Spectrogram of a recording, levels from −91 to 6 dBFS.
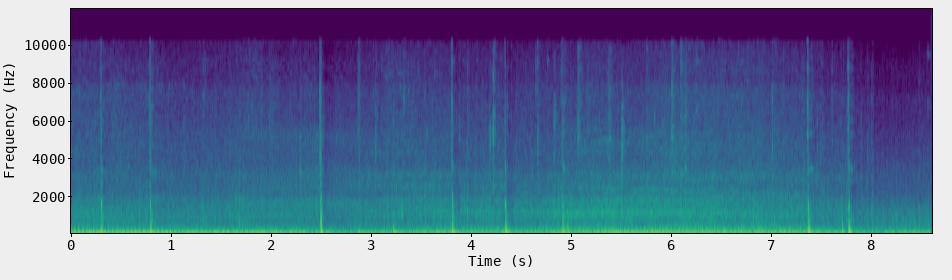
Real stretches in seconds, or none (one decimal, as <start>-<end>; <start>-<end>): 0.0-1.7; 2.9-8.6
